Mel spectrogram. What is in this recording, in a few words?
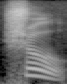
"shu4", taiwanese Syllables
